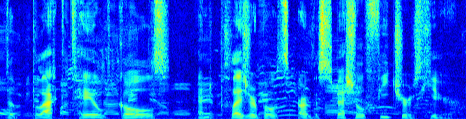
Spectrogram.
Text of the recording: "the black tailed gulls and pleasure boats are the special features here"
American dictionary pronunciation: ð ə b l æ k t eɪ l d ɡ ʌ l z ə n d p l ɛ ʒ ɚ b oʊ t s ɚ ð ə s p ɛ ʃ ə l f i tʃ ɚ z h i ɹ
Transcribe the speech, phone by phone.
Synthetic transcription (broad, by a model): ð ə b l æ k t eɪ l d ɡ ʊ l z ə n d p l ɛ ʒ ɚ b oʊ t s ɚ ð ə s p ɛ ʃ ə l f i tʃ ɚ z h i ɹ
